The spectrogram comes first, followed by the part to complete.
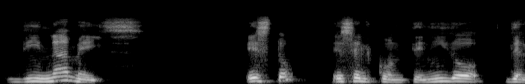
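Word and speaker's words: δυνάμεις: La palabra portento viene del griego, pero sobre todo hay una acción que tiene un nombre griego que se llama, que se pronuncia dinameis.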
